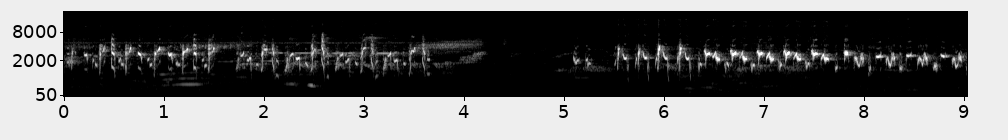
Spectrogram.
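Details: Yellow-vented bulbul calls in an excited, agitated state: dense, fast chattering 'uplik-uplik' phrases, broken by a silent pause of about a second, then resuming even more strongly.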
